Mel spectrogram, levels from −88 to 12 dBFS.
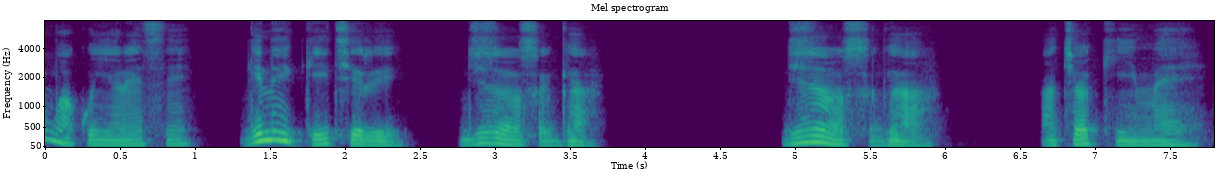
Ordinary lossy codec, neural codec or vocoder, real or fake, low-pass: none; none; real; none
